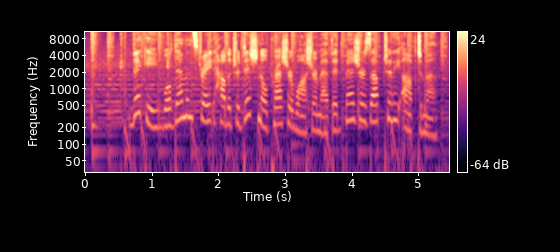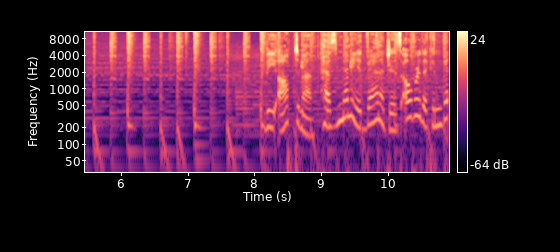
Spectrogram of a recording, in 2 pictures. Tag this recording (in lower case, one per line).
music
speech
